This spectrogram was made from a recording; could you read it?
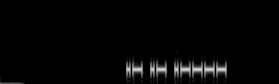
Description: Morse code, heard as a keyed tone, about 40 wpm, 700 Hz. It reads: AA1
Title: USA Call Sign Prefixes - 40wpm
